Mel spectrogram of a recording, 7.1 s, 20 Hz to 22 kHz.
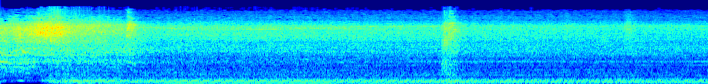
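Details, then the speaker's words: Cylinder misfire on an LT1 V8 Trans Am daily driver at idle: an uneven, stumbling beat with pulses dropping out irregularly where a stock engine should be smooth. It was diagnosed with a spark tester, noid light and stethoscope and traced to a bad fuel injector. "but the stock it should have been smooth not this sound so that's a misfire right there"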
